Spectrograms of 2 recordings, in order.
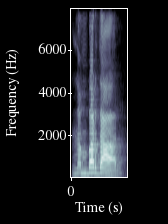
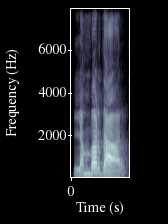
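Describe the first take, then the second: First: लंबरदार said as nambardar. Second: लंबरदार said as lambardar, with l; l form. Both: Shown as a demonstration. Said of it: "ना और ला का".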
